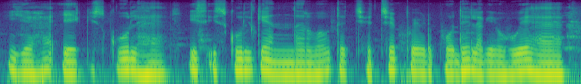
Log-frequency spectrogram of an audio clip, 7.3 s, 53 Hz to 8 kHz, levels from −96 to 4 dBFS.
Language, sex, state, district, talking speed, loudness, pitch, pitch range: Hindi, male, Uttar Pradesh, Saharanpur, 130 wpm, -15 LUFS, 105 Hz, 100-115 Hz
